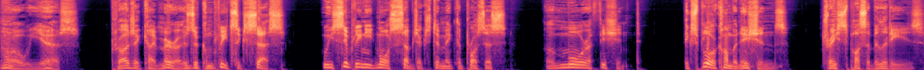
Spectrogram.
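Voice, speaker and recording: A man uses a put-on character voice of medium pitch at a moderate pace. The recording is very clean with a silent background. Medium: read story. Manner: eager, cold, delighted by cruelty.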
